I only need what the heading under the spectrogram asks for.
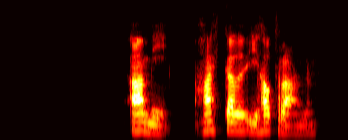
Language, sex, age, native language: Icelandic, male, 30-39, Icelandic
